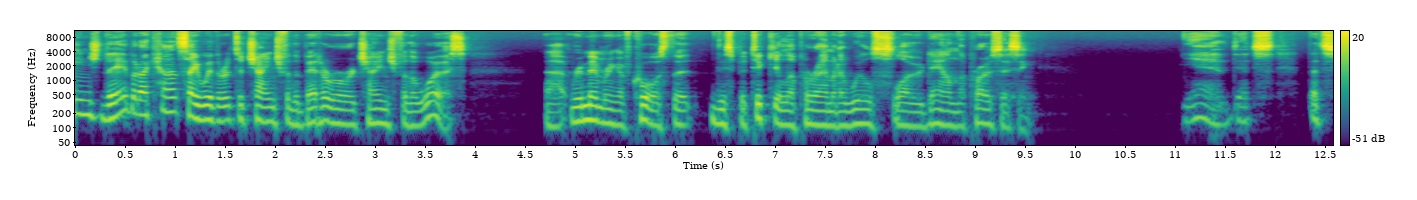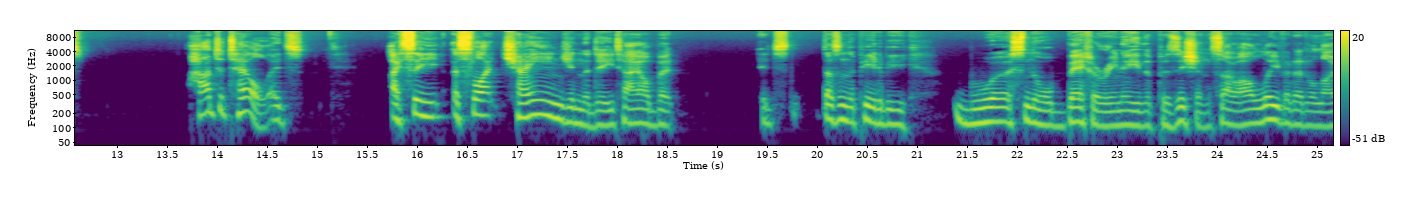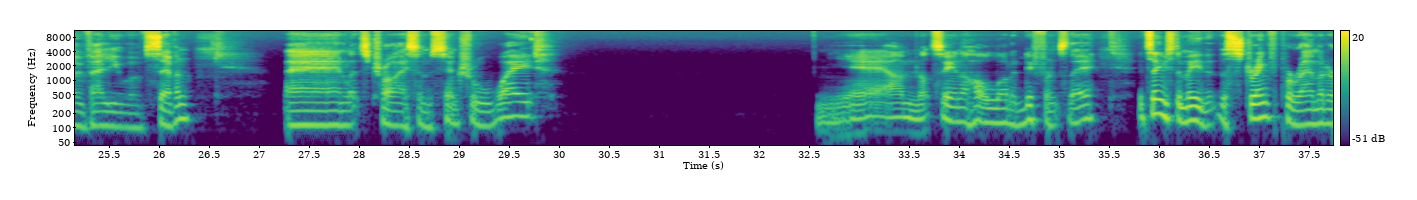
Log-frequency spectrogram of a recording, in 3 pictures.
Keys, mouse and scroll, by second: 9.3 click, 13.1 click, 13.1 middle click, 28.2-29.9 drag, 32.2-34.4 drag, 37.0-37.7 drag.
